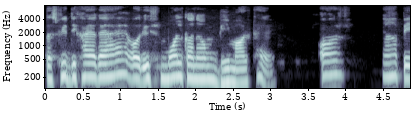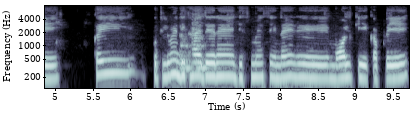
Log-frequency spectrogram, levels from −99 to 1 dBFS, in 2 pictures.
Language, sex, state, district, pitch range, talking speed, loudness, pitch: Hindi, male, Bihar, Supaul, 185-215 Hz, 175 wpm, -16 LUFS, 200 Hz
